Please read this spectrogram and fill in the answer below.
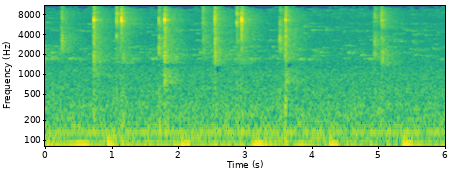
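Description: A computer mouse being clicked: about a dozen faint, sharp clicks at irregular intervals, some coming in quick pairs.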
